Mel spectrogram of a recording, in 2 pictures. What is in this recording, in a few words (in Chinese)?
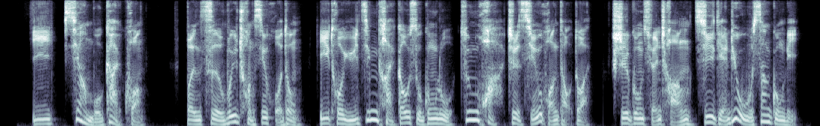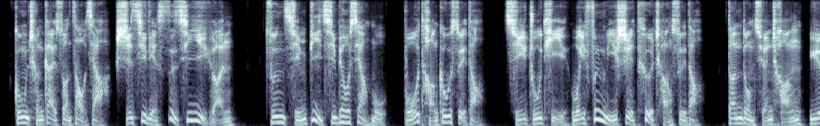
男 PPT解说, 年轻稳重 大气浑厚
